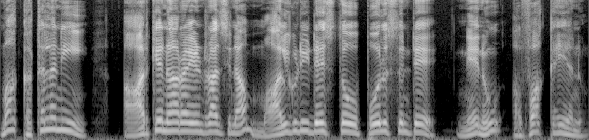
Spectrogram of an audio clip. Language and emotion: Telugu, surprised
